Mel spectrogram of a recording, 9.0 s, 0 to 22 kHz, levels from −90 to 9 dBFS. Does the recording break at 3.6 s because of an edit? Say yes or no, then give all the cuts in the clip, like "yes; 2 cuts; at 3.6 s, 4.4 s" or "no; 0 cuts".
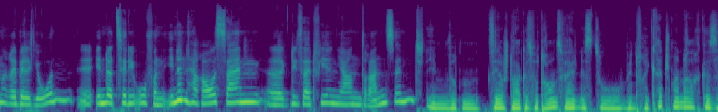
yes; 2 cuts; at 3.6 s, 5.3 s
